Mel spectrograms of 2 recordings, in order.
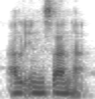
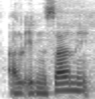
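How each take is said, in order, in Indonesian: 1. Kata ini diakhiri dengan vokal a. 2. Kata ini diakhiri dengan vokal i. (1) "harokat akhirnya berharokat fathah" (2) "harokat akhirnya berharokat kasrah"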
